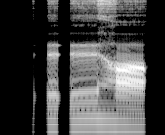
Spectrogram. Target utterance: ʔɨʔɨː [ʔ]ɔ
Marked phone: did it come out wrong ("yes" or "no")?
yes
